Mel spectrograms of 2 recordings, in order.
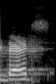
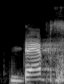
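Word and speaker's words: debts: Total डेट्स, और एक दे रखे हैं लॉन्ग टर्म डेट्स। हाँ ये जो डेट्स लिखा हुआ है ना, डेट्स पर अंडरलाइन करो। डेप्ट्स नहीं पढ़ते हैं इसको, डेट्स पढ़ते हैं, बी साइलेंट होता है।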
